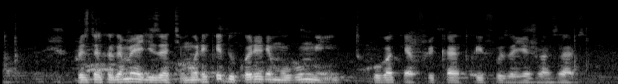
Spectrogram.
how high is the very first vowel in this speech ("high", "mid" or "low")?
mid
